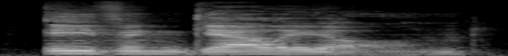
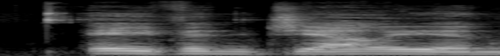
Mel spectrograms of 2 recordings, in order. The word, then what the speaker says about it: Evangelion: So I've always thought it was pronounced Evangelion. Yeah. But then the song Lost by Bring the Horizon, he has that line where it's like, watching Evangelion with a big fat slug of ketamine.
